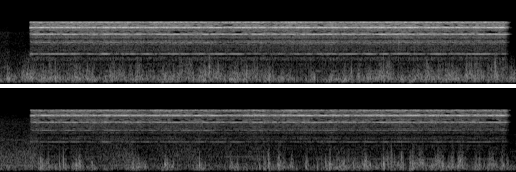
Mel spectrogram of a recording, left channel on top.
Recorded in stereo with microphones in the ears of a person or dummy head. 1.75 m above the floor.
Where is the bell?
35° left (ahead or behind), 0.8 m.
